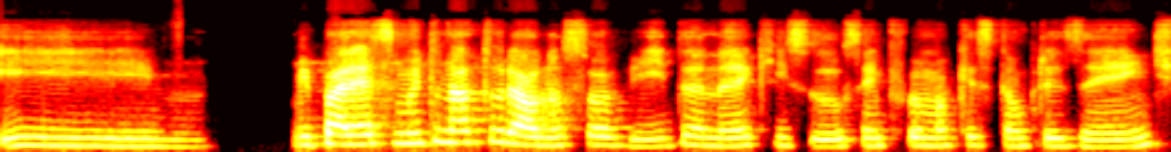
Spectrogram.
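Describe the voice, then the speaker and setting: A woman talks at a fairly slow pace with a medium pitch. Her tone is bright and sharp. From Campinas, interior of São Paulo, Brazil. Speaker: workshop participant asking a question. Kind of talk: question in an online seminar. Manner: halting, many fillers and repetitions.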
